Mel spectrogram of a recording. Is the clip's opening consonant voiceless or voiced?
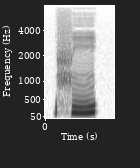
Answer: voiceless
